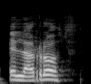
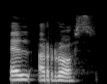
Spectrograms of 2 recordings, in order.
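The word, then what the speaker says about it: el arroz: Eloth. Eloth. Remember that the double a in Spanish is rolled. So, and the zed in Spain Spanish makes the th sound.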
